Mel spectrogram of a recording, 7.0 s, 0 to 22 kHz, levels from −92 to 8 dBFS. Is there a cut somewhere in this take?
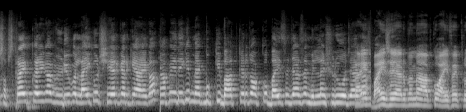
yes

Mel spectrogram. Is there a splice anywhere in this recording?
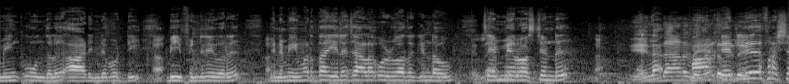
no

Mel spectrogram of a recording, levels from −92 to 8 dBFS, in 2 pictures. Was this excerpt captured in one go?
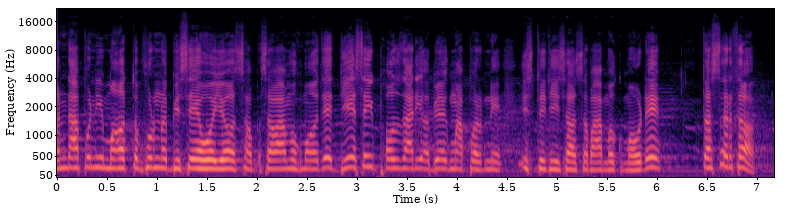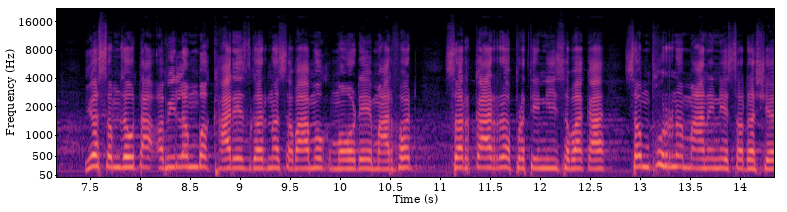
yes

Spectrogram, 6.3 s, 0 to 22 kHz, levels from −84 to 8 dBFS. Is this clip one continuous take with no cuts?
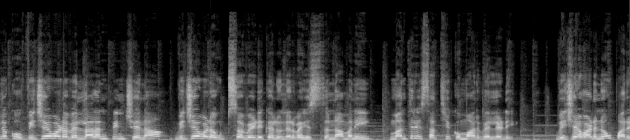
yes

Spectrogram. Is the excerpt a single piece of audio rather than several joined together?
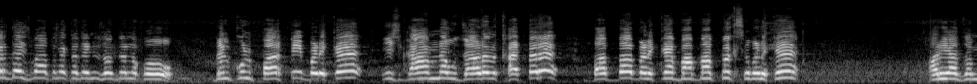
yes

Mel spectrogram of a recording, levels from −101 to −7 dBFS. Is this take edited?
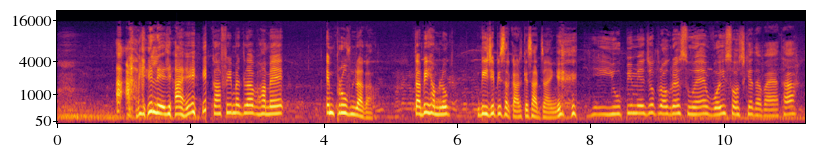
yes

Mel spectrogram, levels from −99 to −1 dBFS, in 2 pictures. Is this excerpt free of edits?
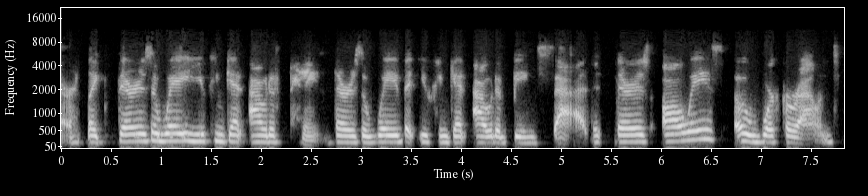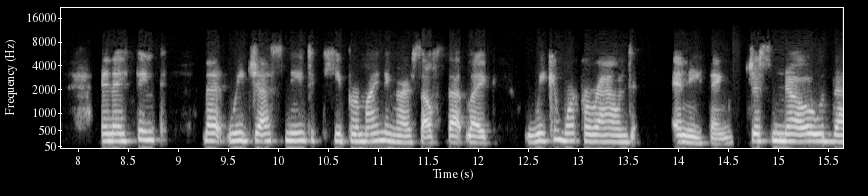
no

